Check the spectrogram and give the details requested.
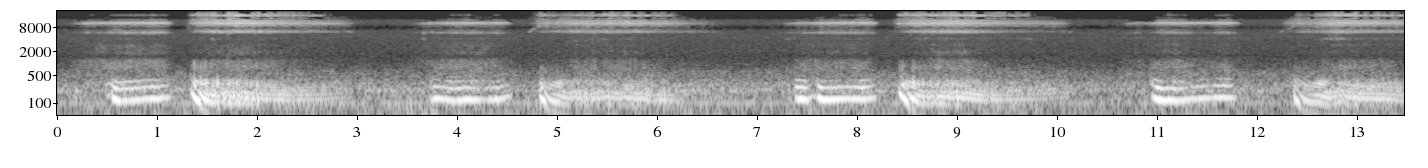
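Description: Repeated rough, low snoring sounds on each breath, roughly 17 breaths a minute, from a sleeping dog.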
